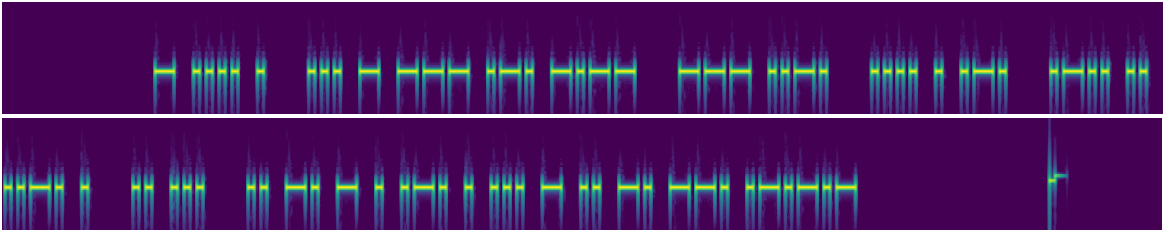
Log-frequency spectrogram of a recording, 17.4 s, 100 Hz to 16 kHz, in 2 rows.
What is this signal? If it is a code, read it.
Morse code, heard as a keyed tone, about 25 wpm, 700 Hz. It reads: THE STORY OF HER LIFE IS INTERESTING.
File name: practice / 25wpm / Sentences with 3-Word Phrases - 25wpm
